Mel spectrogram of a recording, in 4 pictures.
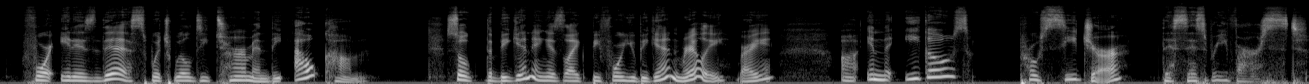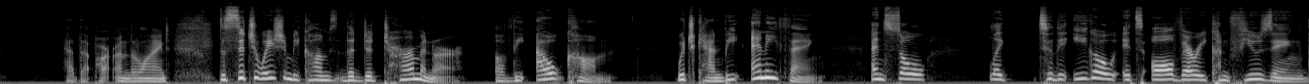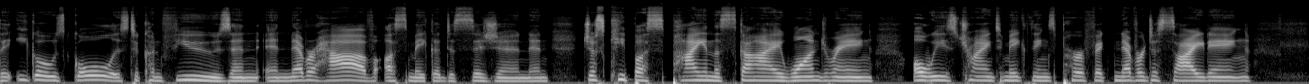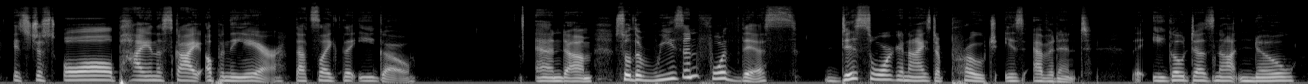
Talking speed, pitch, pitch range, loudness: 130 wpm, 175 Hz, 155-200 Hz, -21 LUFS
